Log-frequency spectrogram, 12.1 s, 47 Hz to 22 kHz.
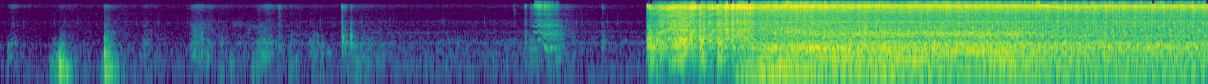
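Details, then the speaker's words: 2008–2014 Subaru WRX after a Cobb intake install (post-MAF, no tune), recorded from inside the car: the engine catches cleanly and holds a steady, even idle with a light rev; healthy, smooth running. "So yeah, that's how it sounds. I'm not too sure how it sounds in the front, but it sounds good from the inside."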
